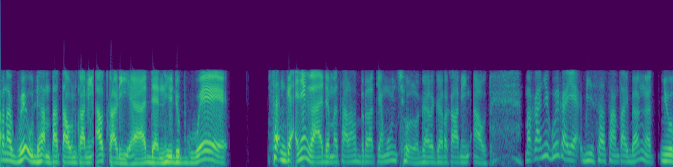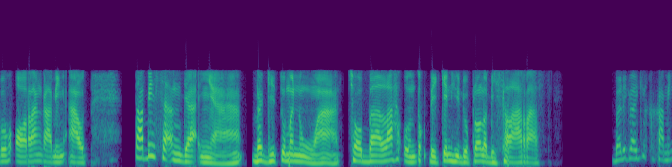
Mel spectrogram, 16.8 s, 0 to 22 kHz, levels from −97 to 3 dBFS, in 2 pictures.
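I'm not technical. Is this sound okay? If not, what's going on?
No. The whole clip has passed through a Bluetooth headset link using the CVSD codec, the older phone-call quality. Nothing above about 4 kHz gets through, so the speech sounds boxed in, s sounds come out scratchy, and a grainy hiss sits underneath. That hiss is steady throughout, not in bursts like dropouts.

Zipper noise appears at 3.90 to 4.27 s and 14.98 to 15.34 s as the level drops, and at 8.11 to 8.47 s as it rises. The volume moves in roughly twenty small jumps a second instead of gliding, so you hear a quick ticking or zipping ride on the voice.

A Bluetooth headset packet was repeated at 12.02 s and again at 14.76 s. Each time one tiny slice of audio went missing and the headset replayed the previous slice. This leaves only a single small tick, not the steady buzz that a longer run of lost packets would make.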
